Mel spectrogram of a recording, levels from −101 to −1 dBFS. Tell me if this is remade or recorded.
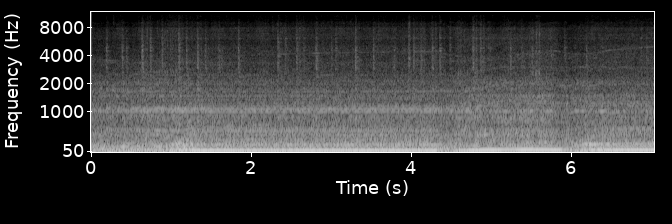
recorded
